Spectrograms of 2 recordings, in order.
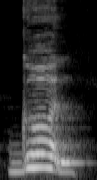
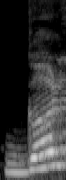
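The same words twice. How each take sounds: First: "गर्ल" low, long uh straight into l; British r-less girl. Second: "गर्ल" with an r before the l; wrong, R sounded. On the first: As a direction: drop the r from "गर्ल", stretch the vowel. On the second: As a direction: pronounce the r in "गर्ल". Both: Shown as a demonstration. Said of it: "गर्ल नहीं".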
